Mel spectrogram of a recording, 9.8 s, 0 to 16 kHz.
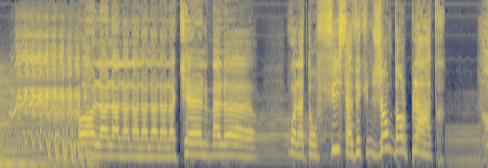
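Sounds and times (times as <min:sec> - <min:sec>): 
agitated horse neighing loudly: 0:00.2 - 0:01.9
speech: 0:01.2 - 0:05.2, 0:05.8 - 0:09.0.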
